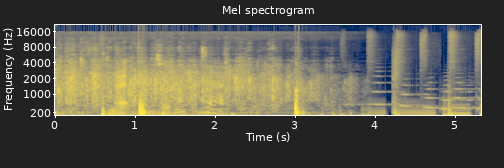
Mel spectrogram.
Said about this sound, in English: Well, thank you very much. A really huge round of applause to Ewan and his directorial debut.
